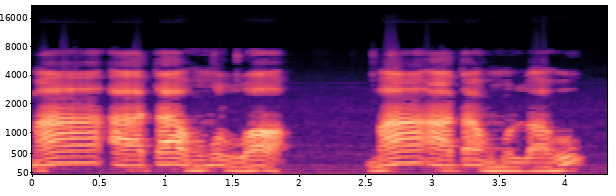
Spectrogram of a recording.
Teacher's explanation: মা এখানে মিমটাকে ওপেন করে 3 আলিফ টানবেন মধ্যে মুনফাসিল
